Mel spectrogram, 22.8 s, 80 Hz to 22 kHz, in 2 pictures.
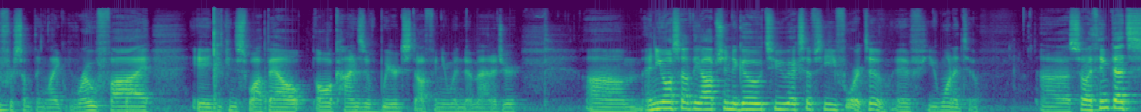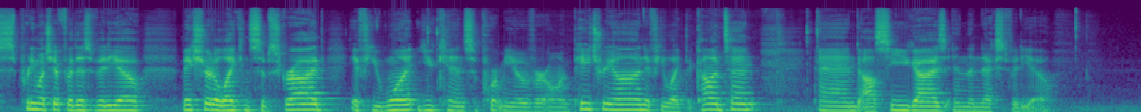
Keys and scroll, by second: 2.1 Escape.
